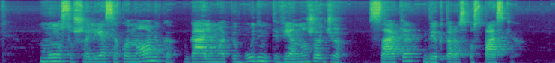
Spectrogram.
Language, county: Lithuanian, Utena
